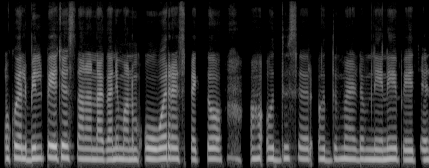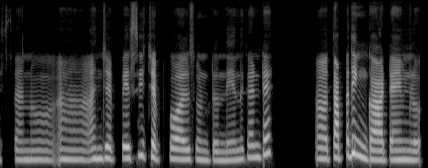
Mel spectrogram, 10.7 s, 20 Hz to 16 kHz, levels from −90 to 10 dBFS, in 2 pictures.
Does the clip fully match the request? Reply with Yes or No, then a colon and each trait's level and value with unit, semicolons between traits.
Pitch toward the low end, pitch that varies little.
No: high, 220 Hz; narrow, 2.1 semitones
